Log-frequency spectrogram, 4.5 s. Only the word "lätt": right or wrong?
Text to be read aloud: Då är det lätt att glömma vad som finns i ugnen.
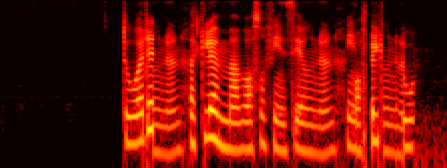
wrong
